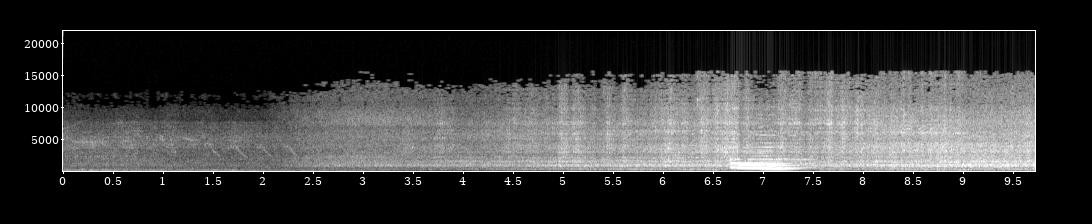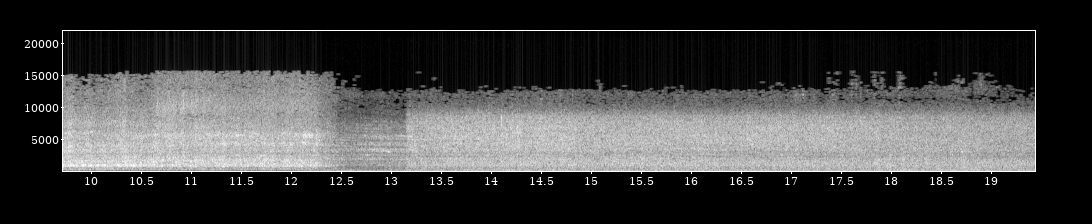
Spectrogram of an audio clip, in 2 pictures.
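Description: A KiwiRail DL-class diesel-electric locomotive hauling a log train passes, its running noise swelling, with one short blast of its multi-tone horn about seven seconds in. After a cut near twelve seconds, a steady low rumbling noise takes over.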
